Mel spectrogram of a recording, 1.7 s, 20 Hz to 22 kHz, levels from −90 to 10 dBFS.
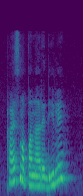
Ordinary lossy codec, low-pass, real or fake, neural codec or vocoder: AAC, 32 kbps; 19.8 kHz; fake; autoencoder, 48 kHz, 128 numbers a frame, DAC-VAE, trained on Japanese speech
